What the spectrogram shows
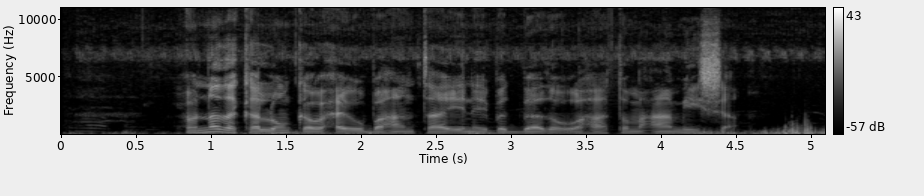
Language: Somali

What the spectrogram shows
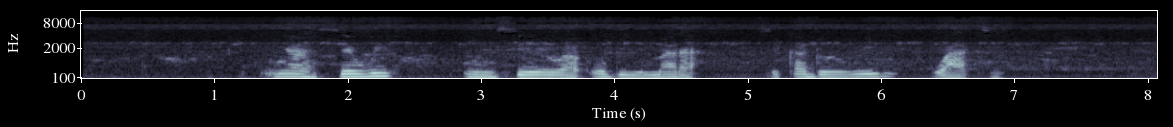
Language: Baatonum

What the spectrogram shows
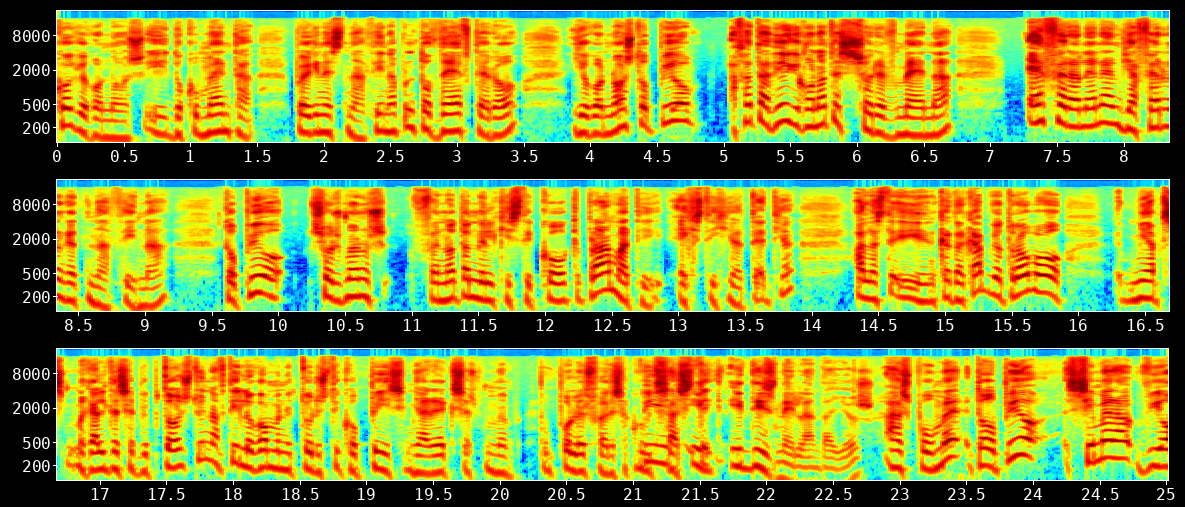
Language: Greek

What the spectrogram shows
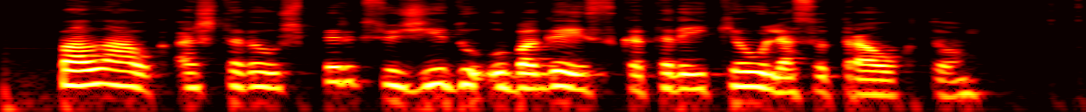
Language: Lithuanian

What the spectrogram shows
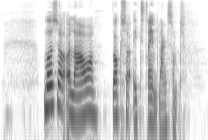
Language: Danish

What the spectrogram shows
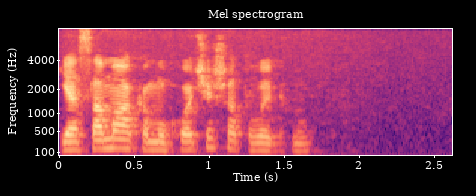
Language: Russian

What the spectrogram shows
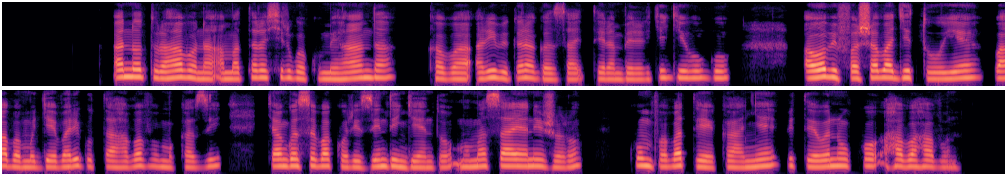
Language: Kinyarwanda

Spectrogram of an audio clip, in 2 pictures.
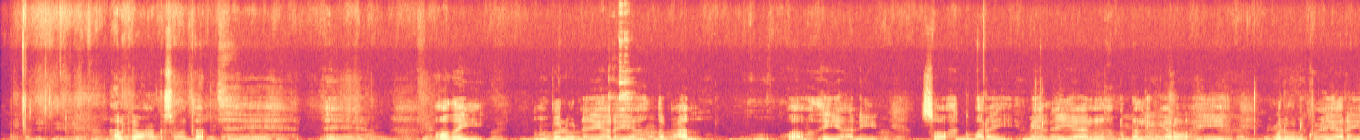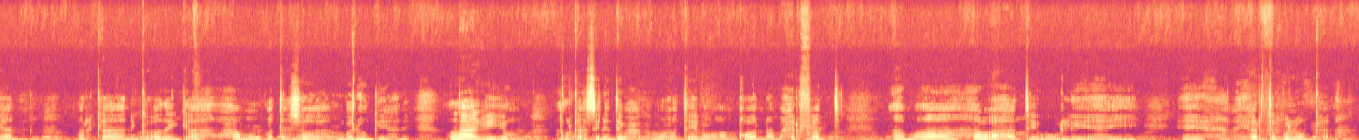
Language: Somali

